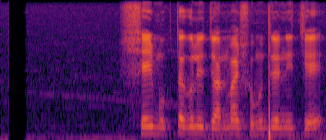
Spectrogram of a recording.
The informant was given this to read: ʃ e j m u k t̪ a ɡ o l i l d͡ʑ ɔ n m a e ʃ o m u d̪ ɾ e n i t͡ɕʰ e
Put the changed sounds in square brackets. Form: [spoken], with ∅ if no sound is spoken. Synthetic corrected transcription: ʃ e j m u k t̪ a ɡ [u] l i [ɾ] d͡ʑ ɔ n m a e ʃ o m u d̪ ɾ e n i [t͡ɕ] e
